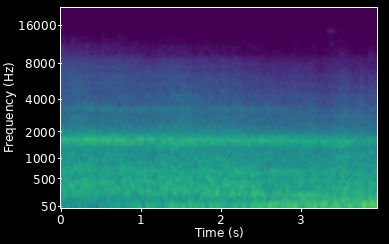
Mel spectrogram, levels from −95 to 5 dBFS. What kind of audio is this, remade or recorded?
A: recorded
